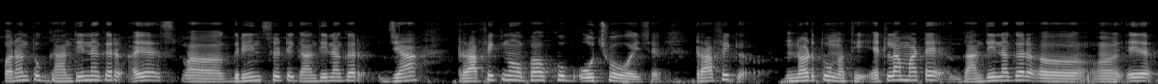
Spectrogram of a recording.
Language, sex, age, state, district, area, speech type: Gujarati, male, 18-30, Gujarat, Ahmedabad, urban, spontaneous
